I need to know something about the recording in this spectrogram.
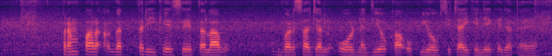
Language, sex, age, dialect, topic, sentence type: Hindi, male, 18-24, Hindustani Malvi Khadi Boli, agriculture, statement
